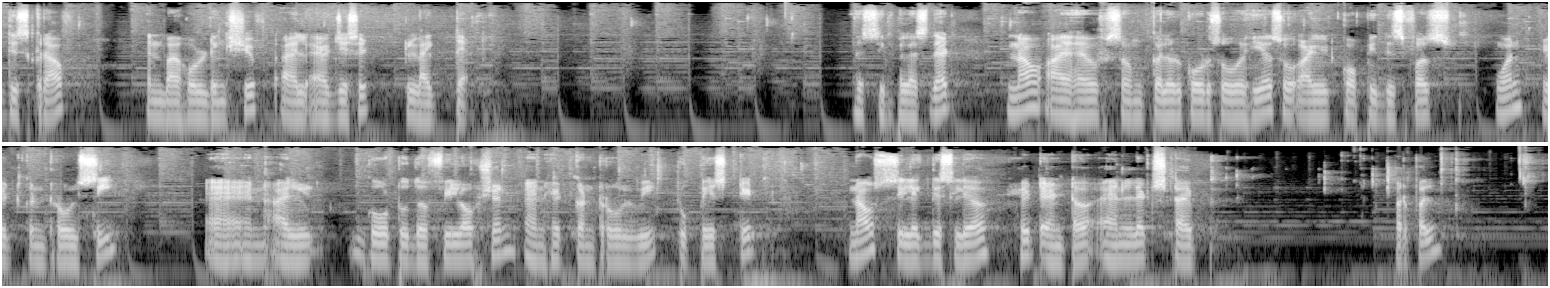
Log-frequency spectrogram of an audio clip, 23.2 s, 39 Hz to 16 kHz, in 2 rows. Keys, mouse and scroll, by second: 3.4-5.5 drag, 11.6 ctrl+c, 12.1 click, 15.6 ctrl+v, 16.3 Return, 17.4 click, 19.2 Return, 20.5-22.4 typing.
